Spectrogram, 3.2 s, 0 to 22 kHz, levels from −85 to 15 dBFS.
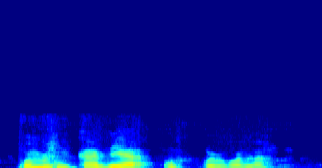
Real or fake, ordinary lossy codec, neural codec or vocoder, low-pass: fake; MP3, 64 kbps; codec, 16 kHz in and 24 kHz out, 0.8 kbps, FocalCodec, streaming, 65536 codes; 7.2 kHz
